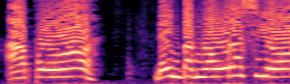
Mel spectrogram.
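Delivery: loud, high call toward the house. Acted. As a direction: hail whoever's inside. Calling out greeting at door.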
